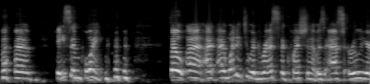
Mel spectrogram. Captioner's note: laughter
